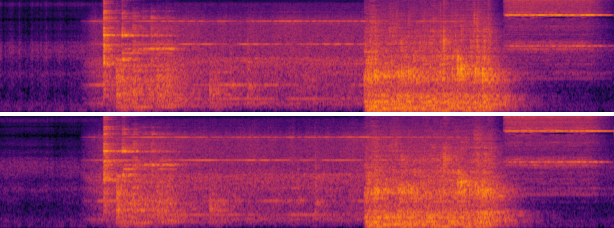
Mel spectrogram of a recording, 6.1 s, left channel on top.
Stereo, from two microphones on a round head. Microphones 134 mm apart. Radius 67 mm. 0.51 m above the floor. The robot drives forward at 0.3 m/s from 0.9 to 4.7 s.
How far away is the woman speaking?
No woman speaking in this recording.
